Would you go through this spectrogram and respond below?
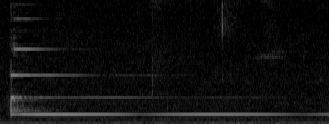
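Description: A miniature chakra meditation bowl struck once on its side, giving a bright metallic ding that rings on as a steady, slowly pulsing tone, fairly quiet and alone.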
